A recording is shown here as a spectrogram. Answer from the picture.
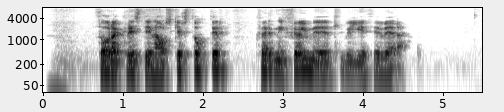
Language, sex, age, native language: Icelandic, male, 60-69, Icelandic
